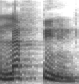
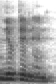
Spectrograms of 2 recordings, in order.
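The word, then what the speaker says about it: lieutenant: Spelling में अगर अपन direct spelling के अनुसार पढ़ क्या होगा? ये लटिनेंट होगा। पर ये लेफ्टिनेंट पढ़ा जाता है। ध्यान रखिएगा। ठीक है?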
